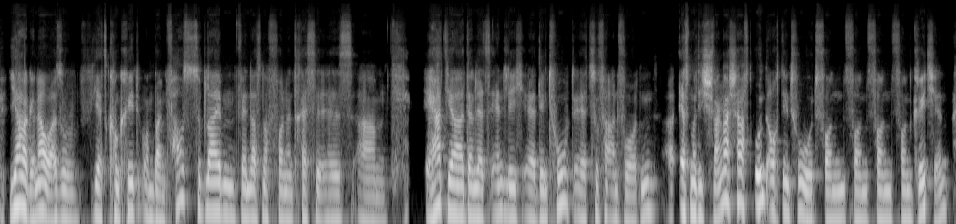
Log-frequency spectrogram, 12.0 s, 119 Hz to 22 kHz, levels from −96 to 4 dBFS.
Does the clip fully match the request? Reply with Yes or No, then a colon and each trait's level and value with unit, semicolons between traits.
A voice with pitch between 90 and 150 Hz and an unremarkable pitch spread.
Yes: low, 135 Hz; average, 3.6 semitones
